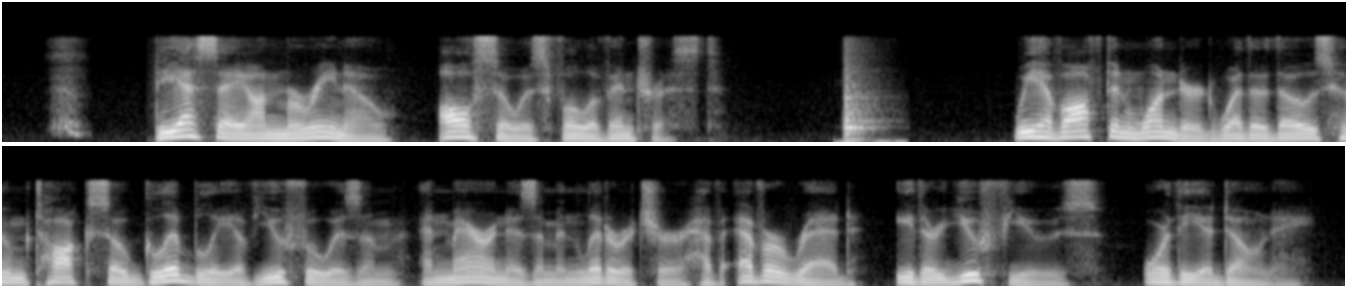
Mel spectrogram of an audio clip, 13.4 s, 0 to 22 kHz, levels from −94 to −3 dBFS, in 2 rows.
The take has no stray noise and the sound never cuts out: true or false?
false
